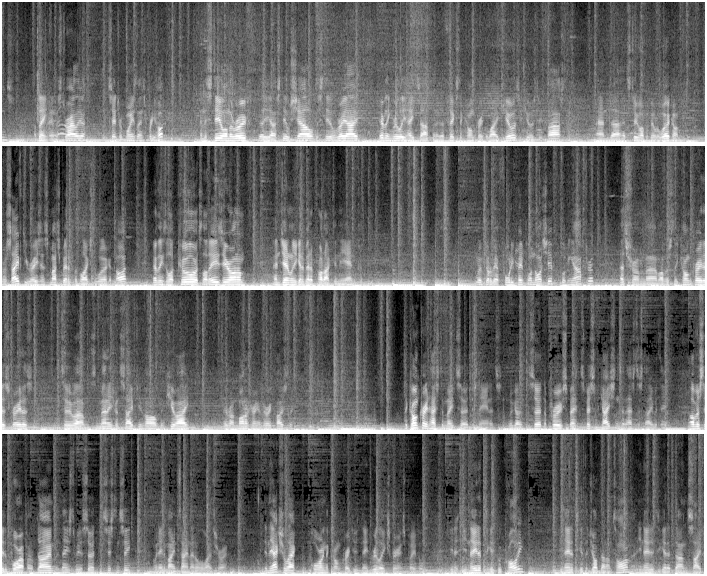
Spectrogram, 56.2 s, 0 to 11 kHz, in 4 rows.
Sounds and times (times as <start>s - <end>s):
Speech: 0.0s - 3.4s, 4.0s - 11.3s, 11.9s - 21.3s, 23.5s - 31.9s, 32.5s - 34.0s, 36.2s - 46.7s, 47.4s - 52.6s, 53.3s - 56.2s
Music: 0.0s - 56.2s.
